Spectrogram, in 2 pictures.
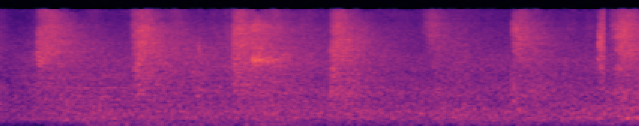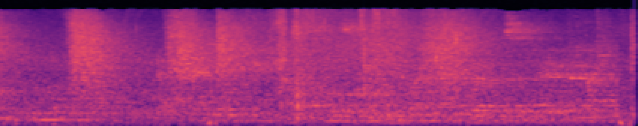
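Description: Indistinct murmur of people talking in a large room, with scattered rustling and soft footsteps. The voices grow a little louder after about four seconds.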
